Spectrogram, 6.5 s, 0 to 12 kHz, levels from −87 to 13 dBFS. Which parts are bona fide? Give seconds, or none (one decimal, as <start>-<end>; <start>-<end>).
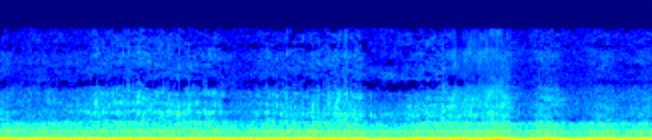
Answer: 0.0-4.5; 5.1-6.5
